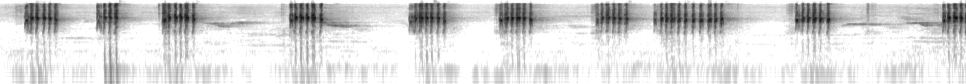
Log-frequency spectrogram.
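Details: Javan white-eye from Java delivering a loud ngebren song of dense, buzzy, drill-like rattles, each lasting a fraction of a second and repeated steadily, with a few thin whistled notes between.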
